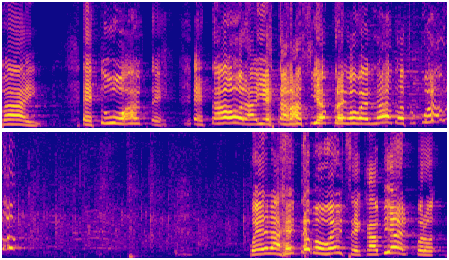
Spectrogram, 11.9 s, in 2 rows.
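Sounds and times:
speech: 0:00.0 - 0:06.2, 0:09.2 - 0:11.8
audience applauding: 0:04.8 - 0:09.9.

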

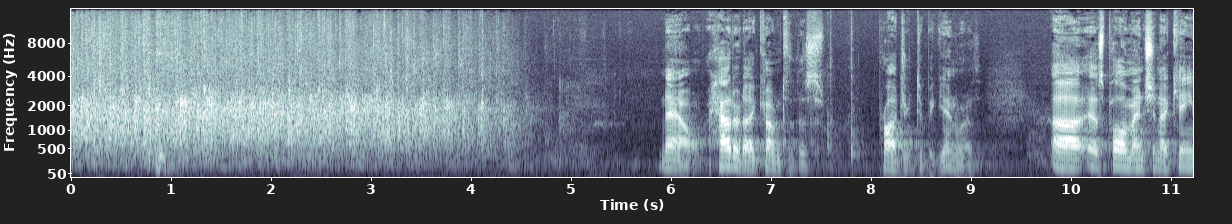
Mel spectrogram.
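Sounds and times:
audience applause: 0:00.0 - 0:04.7
speech: 0:05.9 - 0:09.2, 0:09.8 - 0:11.2.

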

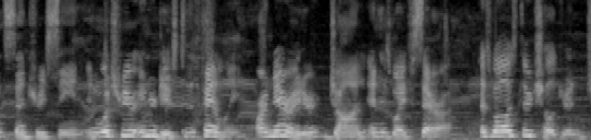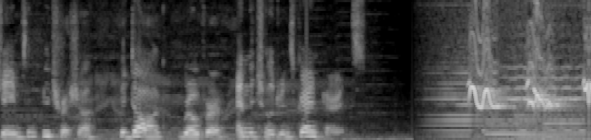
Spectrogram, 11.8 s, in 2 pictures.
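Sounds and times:
speech: 0:00.0 - 0:09.6
robins chirping: 0:10.6 - 0:11.8.

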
